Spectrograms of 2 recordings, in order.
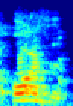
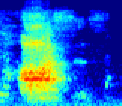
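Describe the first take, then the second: First: The word is said plainly, without extra force. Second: The word is said with strong, forceful emphasis. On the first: The speaker calls it wrong. "You just don't say horses" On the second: The speaker calls it right. "It makes it like more stronger"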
